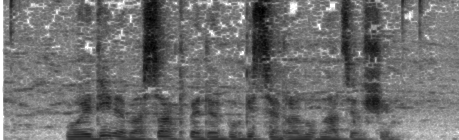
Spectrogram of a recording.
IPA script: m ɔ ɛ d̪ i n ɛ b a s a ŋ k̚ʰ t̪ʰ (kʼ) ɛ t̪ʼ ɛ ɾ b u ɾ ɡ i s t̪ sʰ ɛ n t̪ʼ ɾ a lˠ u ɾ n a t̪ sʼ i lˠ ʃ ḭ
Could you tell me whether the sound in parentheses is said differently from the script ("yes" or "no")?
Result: yes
